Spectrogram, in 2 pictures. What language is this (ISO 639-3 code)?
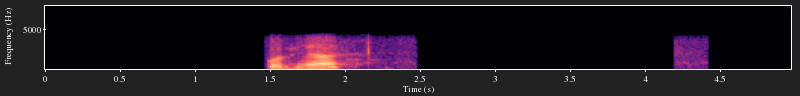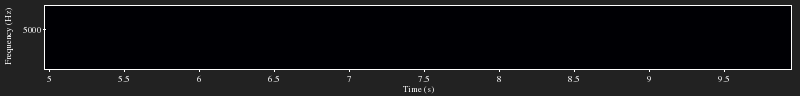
doi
